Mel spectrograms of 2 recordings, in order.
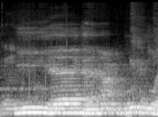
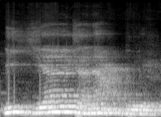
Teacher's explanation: Ada tekanan di bacaan huruf ya yang berharokat syiddah. Karena nanti dia untuk membedakan antara ya yang berharokat syiddah dengan ya yang berharokat sukun.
